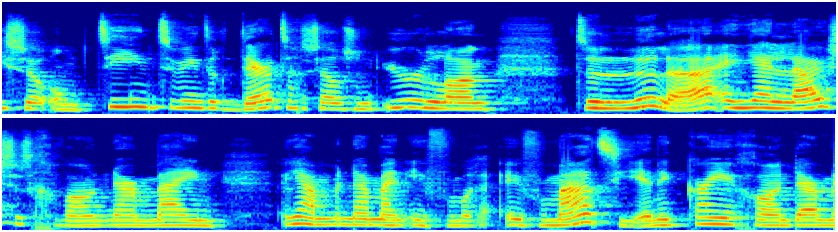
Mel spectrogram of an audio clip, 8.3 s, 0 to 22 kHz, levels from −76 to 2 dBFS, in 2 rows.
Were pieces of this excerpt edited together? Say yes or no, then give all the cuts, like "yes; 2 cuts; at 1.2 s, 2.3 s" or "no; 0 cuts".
yes; 2 cuts; at 1.5 s, 5.6 s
